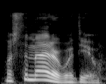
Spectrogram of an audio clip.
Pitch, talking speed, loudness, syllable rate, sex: 140 Hz, 280 wpm, -15 LUFS, 6.4 syllables/s, male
